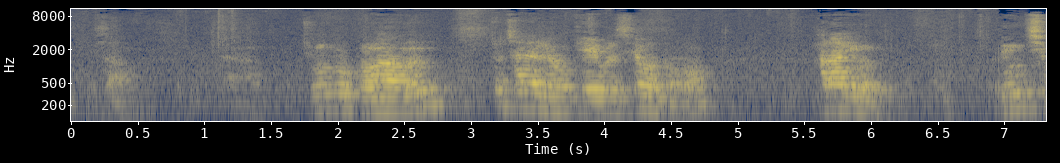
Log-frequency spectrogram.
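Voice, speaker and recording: Over noticeable background noise and audible room echo, a man with a fairly high pitch speaks at a fairly slow pace with ordinary pitch variation. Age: 50s. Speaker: missionary preacher. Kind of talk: sermon. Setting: church.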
